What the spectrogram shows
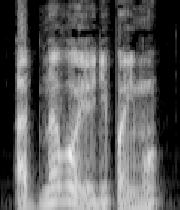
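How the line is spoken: Plain. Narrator (Russian): сказал Сварог Леверлину

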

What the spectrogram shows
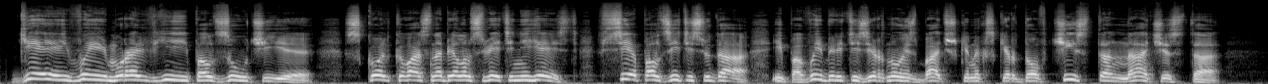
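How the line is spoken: Loud shouting. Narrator (Russian): закричала громким голосом

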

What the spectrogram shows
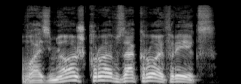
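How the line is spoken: Shout. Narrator (Russian): крикнул я ему

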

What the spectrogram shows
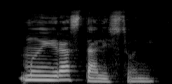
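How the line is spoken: Calm. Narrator (Russian): говорит спокойно

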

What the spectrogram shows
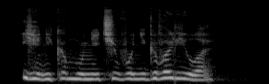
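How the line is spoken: Hoarse, barely audible. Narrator (Russian): Сиплю еле слышно

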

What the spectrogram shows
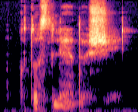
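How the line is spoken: Whisper. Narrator (Russian): прошептал Огнезвезд

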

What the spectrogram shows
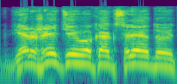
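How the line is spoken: Barking. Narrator (Russian): рявкнул Армстронг

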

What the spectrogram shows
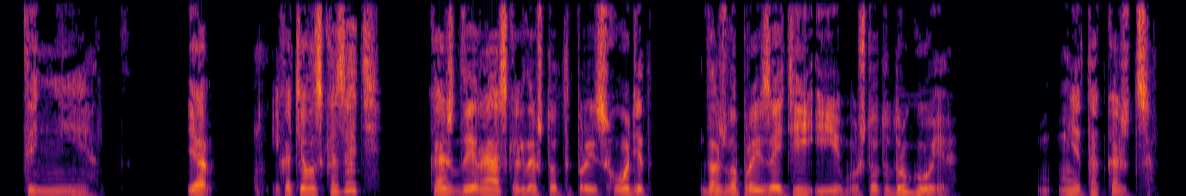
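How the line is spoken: Uncertain. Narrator (Russian): неуверенно произнесла Эск

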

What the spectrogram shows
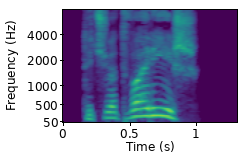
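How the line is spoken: Hoarse, pinned down. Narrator (Russian): прохрипел подмятый под меня рептилоид

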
